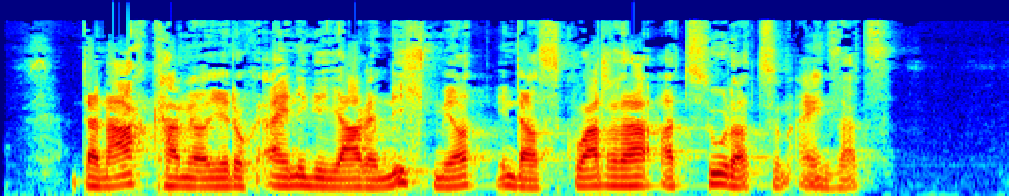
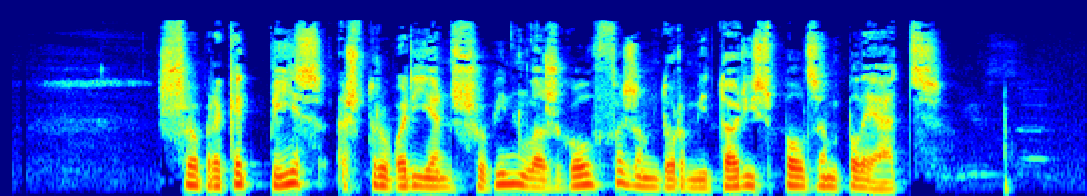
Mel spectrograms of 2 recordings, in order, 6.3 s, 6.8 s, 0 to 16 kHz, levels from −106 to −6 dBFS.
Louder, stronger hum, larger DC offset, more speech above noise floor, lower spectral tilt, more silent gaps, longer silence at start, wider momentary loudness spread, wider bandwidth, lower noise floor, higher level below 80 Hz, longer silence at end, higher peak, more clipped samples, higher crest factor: first, -15 LUFS vs -27 LUFS; neither; neither; first, 55 dB vs 40 dB; about the same, -5 dB/octave vs -4.5 dB/octave; neither; second, 0.25 s vs 1 s; first, 10 LU vs 4 LU; about the same, 11.5 kHz vs 11.5 kHz; about the same, -70 dBFS vs -68 dBFS; first, -54 dBFS vs -60 dBFS; second, 0.8 s vs 0.95 s; first, 0 dBFS vs -8 dBFS; neither; second, 16 dB vs 22 dB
